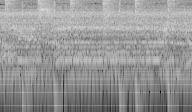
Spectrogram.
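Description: Symphonic black/death/doom metal: dense held chords with pitch-gliding lines over them and kick drum hits a few times a second.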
